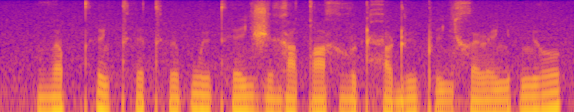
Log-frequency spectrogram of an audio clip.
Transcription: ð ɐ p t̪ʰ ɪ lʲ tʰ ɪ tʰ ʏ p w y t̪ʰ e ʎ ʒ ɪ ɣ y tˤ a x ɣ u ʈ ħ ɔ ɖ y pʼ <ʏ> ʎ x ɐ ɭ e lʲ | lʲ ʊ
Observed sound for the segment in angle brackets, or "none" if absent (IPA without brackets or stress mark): ɪ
